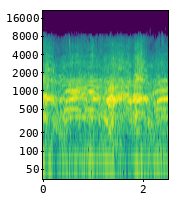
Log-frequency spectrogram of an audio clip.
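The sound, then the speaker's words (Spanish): A crowd of about a hundred people clamors loudly and continuously outside the vizier's house in ancient Egypt, many overlapping voices shouting and calling out at once, dense, with no single speaker standing out. “Como podréis escuchar, hay un follón considerable, y es que me encuentro en las inmediaciones de la casa del visir, donde se han reunido un centenar de personas que están armando un gran alboroto.”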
